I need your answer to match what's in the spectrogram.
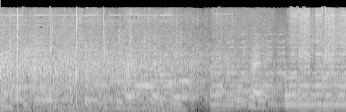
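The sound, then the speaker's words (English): An audience applauds with dense, steady clapping that fills the whole clip at moderate loudness, while several people talk over the applause. “So a round thank of applause, you.”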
